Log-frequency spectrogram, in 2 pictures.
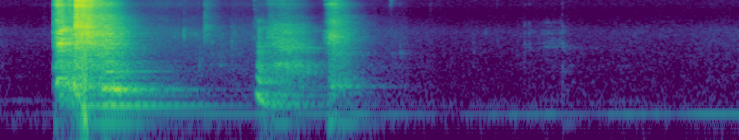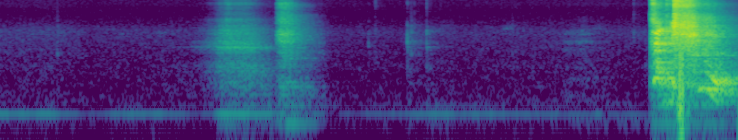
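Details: Strong sneezing: several sharp, explosive bursts of air with short breaths between them in a quiet room.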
